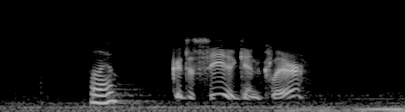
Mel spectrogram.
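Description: A young woman speaks quietly and hesitantly.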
